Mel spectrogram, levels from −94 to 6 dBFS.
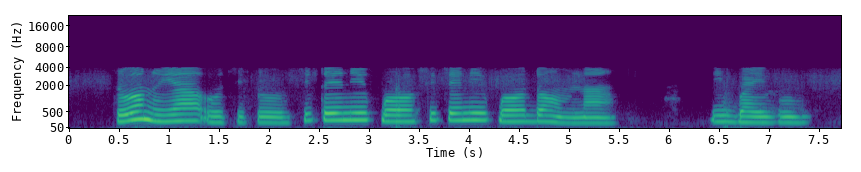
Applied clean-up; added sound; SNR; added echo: neural separator model SepFormer DNS4.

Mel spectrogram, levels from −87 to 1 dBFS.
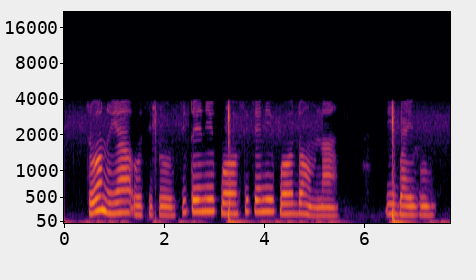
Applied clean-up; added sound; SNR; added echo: none; Fire; 10 dB; none.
